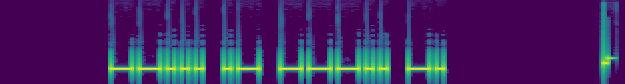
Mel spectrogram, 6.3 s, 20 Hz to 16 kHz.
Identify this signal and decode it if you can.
Morse code, heard as a keyed tone, about 17 wpm, 700 Hz. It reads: 7A8N
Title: Common Cut Numbers - 4-Digit 17wpm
